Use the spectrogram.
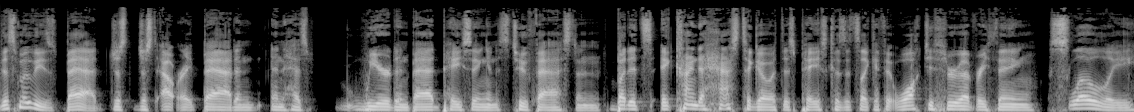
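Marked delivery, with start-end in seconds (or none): none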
